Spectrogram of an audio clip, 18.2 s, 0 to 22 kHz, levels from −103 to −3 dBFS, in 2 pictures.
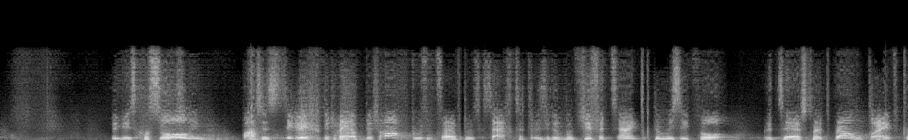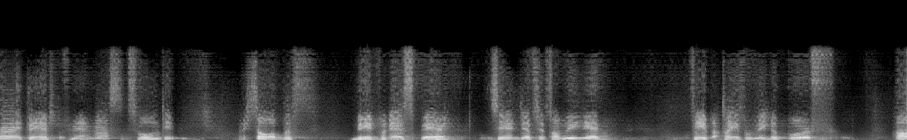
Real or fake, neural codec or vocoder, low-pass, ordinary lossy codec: fake; codec, 44.1 kHz, 0.9 kbps, DAC; 14.4 kHz; AAC, 96 kbps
